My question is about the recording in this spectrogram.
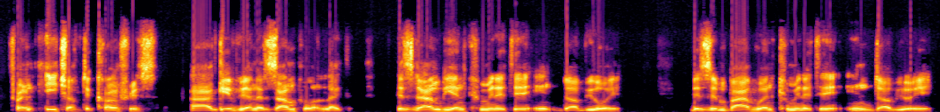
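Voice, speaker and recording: A middle-aged man from West Africa, a community leader answering interview questions in a measured, explanatory way with some hesitations. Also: on the low side, no echo, low-quality recording.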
